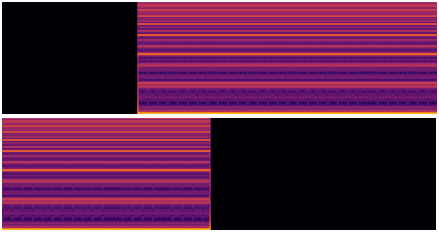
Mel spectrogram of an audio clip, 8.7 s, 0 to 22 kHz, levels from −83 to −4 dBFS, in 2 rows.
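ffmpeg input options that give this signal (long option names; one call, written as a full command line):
ffmpeg -f lavfi -i "aevalsrc='0.15*(2*lt(mod(3230*t,1),0.09)-1)':duration=5.07:sample_rate=44100" out.wav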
